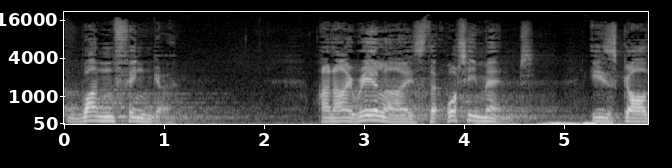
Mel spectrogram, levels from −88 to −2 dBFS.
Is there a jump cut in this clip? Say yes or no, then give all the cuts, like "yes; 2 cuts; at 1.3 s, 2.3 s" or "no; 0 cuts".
no; 0 cuts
